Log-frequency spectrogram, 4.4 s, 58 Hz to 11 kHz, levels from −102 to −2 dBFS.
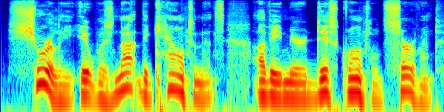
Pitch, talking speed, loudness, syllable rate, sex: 125 Hz, 150 wpm, -18 LUFS, 5.0 syllables/s, male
